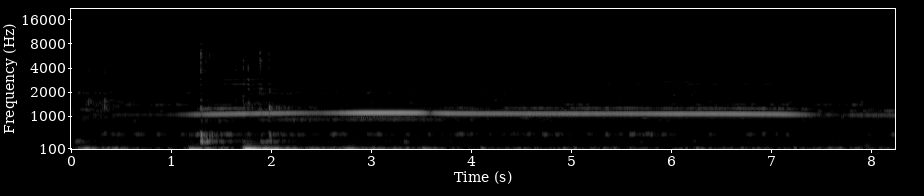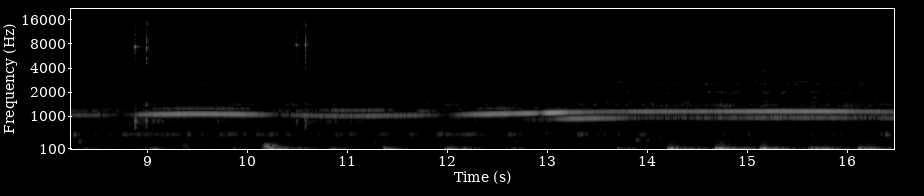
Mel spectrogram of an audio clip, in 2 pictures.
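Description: Faint background noise with a thin, steady, slightly wavering whine that drops out for a moment in the middle, low rumbles, and two sharp clicks about nine and ten and a half seconds in.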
